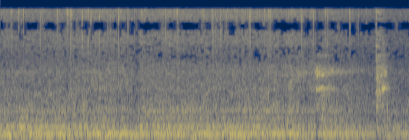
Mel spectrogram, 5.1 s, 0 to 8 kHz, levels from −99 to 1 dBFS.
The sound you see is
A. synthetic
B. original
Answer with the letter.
A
